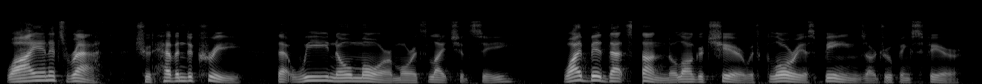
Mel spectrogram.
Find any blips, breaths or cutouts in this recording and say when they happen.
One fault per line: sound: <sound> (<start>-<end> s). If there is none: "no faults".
sound: dropout (6.3-6.4 s)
